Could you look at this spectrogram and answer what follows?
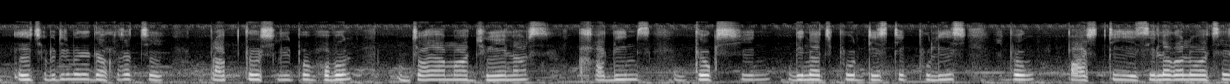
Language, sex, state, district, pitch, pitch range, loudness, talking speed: Bengali, male, West Bengal, Dakshin Dinajpur, 215 Hz, 210-220 Hz, -15 LUFS, 100 wpm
